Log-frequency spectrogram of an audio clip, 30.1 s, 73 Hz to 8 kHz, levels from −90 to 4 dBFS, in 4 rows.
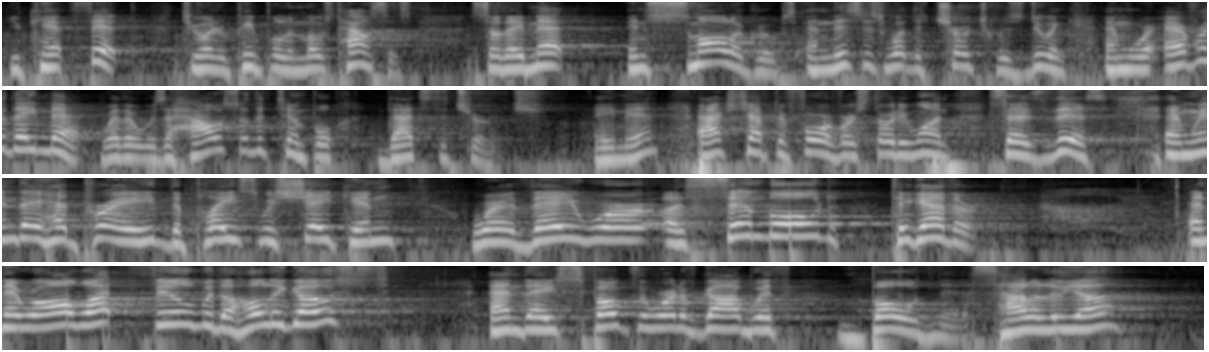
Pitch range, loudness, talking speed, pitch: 190-260 Hz, -22 LUFS, 155 wpm, 230 Hz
